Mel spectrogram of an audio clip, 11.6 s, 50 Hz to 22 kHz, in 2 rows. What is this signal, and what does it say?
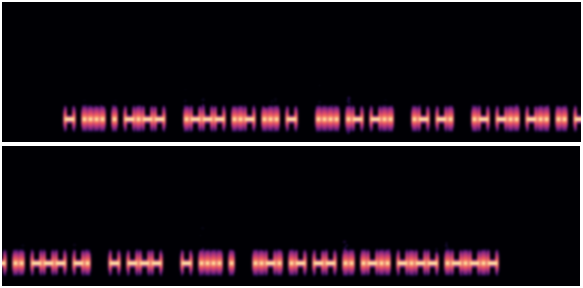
Morse code, heard as a keyed tone, about 40 wpm, 700 Hz. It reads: THEY JUST HAD AN ADDITION TO THE FAMILY.
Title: Sentences from Top 1000 Words - Review Part 6 - 40wpm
